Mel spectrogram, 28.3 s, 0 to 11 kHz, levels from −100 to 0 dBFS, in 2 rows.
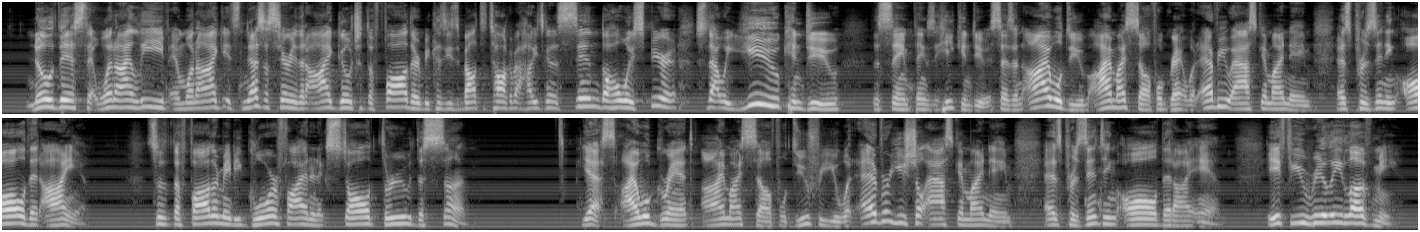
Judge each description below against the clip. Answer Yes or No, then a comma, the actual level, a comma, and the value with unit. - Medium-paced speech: No, fast, 225 wpm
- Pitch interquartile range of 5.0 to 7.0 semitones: Yes, average, 5.3 semitones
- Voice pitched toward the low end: No, medium, 175 Hz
